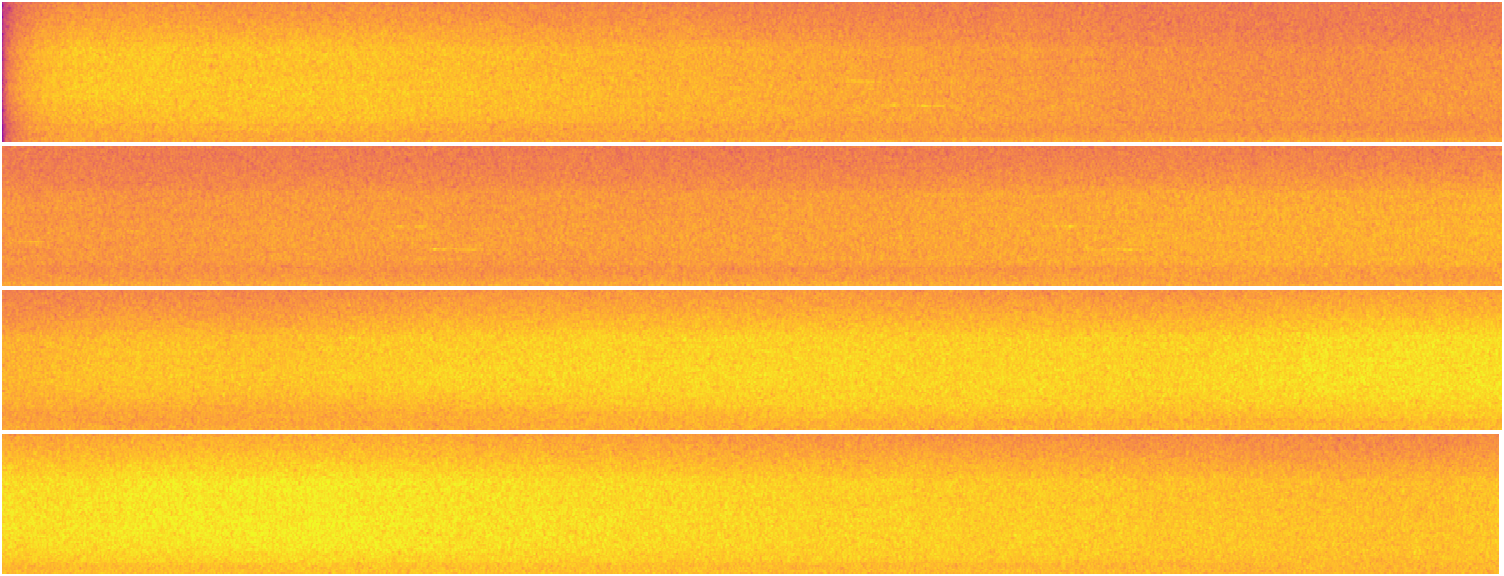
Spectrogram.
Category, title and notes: Soundscapes > Nature
Ambient. Autumn forest. Park. Growing wind. Bird.
birds, field-recording, forest, nature, wind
